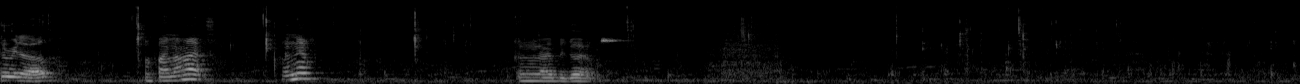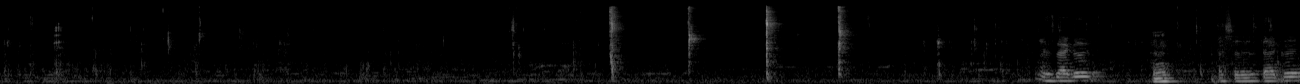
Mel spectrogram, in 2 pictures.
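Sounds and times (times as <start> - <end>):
close chewing of soft food: 0.4 - 5.3, 6.2 - 23.4, 24.0 - 26.0
loud sharp lip smacks: 19.0 - 21.6
wet mouth clicks: 19.1 - 19.3.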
